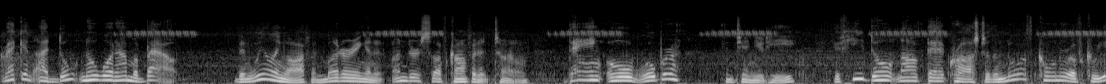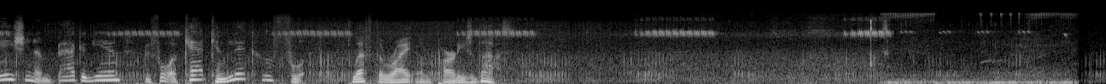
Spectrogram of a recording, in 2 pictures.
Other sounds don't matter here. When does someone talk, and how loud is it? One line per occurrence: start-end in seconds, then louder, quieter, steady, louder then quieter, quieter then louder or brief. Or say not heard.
0.0-1.8 brief
2.4-16.2 steady.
